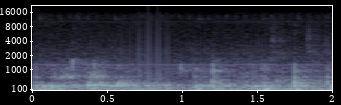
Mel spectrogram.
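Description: A string of short, low instrument notes with soft knocks, played loosely one after another before the tune gets under way.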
